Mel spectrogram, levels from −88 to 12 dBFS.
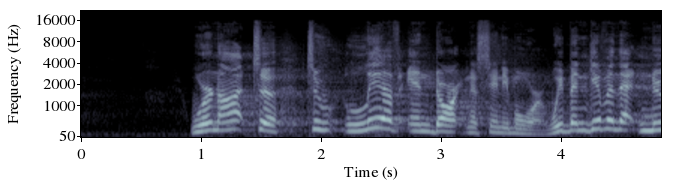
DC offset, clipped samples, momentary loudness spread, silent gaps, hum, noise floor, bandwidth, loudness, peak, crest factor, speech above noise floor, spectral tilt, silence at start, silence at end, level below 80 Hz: under 0.1%; under 0.1%; 8 LU; none; none; -72 dBFS; 15.5 kHz; -25 LUFS; -8 dBFS; 16 dB; 47 dB; -4 dB/octave; 0.9 s; 0 s; -72 dBFS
